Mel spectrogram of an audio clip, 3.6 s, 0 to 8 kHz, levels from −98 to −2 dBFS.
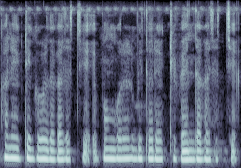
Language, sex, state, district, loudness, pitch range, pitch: Bengali, female, Assam, Hailakandi, -20 LUFS, 160-175 Hz, 170 Hz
